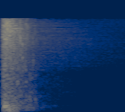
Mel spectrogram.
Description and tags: Hit Swing Sword Small
blood-hit, compact, game, game-fx, metal, swing, sword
